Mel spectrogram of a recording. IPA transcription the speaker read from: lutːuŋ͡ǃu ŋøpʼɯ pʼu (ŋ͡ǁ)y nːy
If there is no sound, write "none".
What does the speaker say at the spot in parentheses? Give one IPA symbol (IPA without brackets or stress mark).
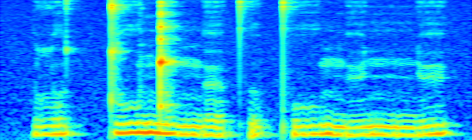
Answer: ŋ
